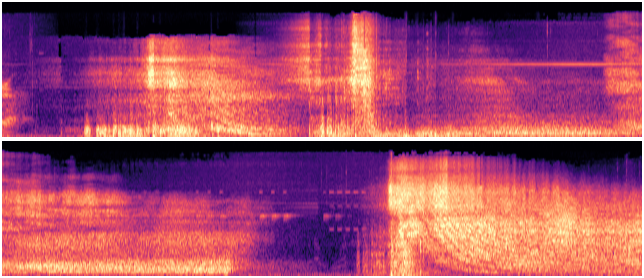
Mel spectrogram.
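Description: A rocket motor ignites and roars loudly.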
